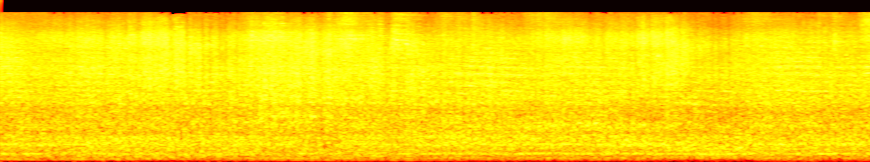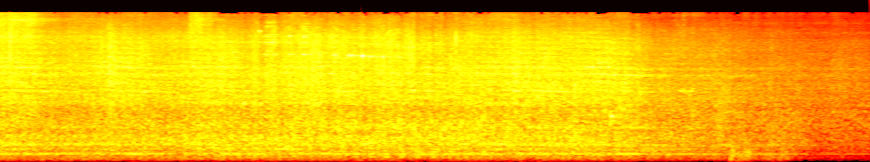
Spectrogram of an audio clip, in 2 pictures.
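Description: A freight train of tank cars rolling past: a steady rumble of steel wheels on rail with a running hum and frequent wheel clicks. It fades away about fifteen seconds in as the last car passes.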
